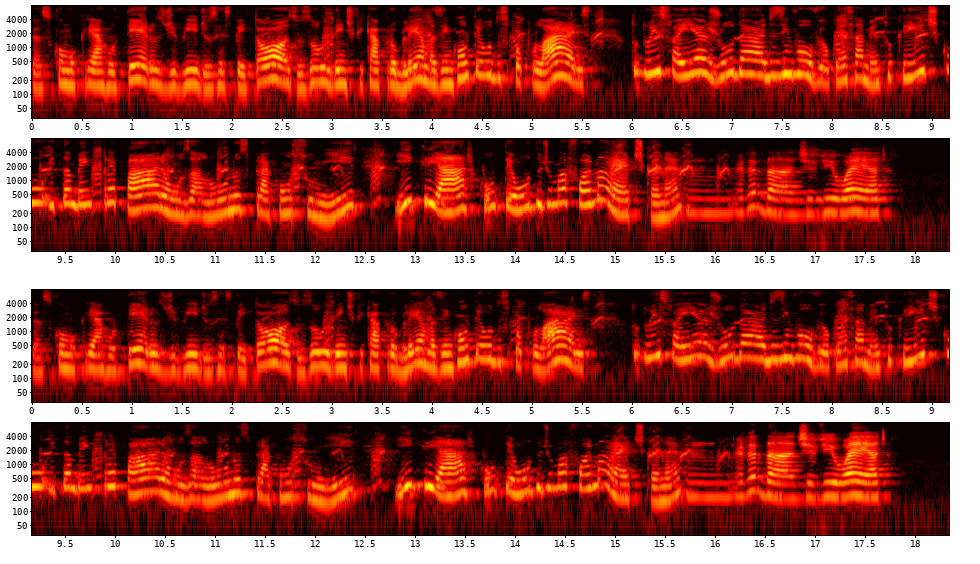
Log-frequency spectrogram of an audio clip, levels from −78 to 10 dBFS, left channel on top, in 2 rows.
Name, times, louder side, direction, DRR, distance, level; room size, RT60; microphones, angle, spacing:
voice 1, 0.0-5.6 6.0-15.7, left 2 dB, 50° left, 11 dB, 0.9 m, -27 dB
Fowl, 2.0-2.4 2.9-3.1 3.9-4.4 4.8-4.9 5.2-5.3 5.6-5.7 6.2-6.3 7.0-7.1 8.0-8.2 8.4-8.6 8.8-9.0 9.2-9.4 9.8-9.9 10.5-10.6 11.0-11.1 11.7-12.3 12.6-12.7 13.2-13.4 13.7-13.8 14.9-16.1, left 4 dB, 80° left, 1.7 m, -39 dB
voice 2, 15.7-17.7, right 5 dB, 75° right, 6 dB, 1.2 m, -25 dB
21.5 x 15.5 x 2.5 m, 0.35 s
head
